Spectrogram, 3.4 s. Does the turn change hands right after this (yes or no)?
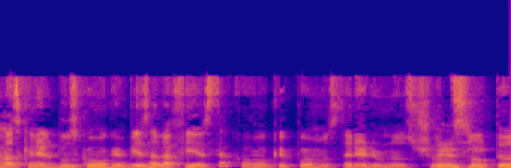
no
